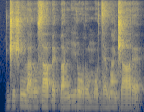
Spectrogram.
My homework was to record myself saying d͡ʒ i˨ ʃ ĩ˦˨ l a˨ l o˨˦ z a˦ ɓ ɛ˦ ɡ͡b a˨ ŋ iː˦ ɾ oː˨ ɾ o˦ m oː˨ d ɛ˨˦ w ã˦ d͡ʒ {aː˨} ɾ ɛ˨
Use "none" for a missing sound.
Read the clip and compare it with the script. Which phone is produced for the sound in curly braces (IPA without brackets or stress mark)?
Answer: aː˨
